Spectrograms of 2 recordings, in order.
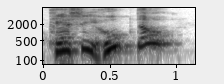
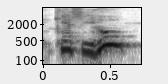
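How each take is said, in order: First: Much higher, louder playful rise; tease, squeaking up on though; teasing question. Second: Teasing repeat. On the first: Teasing question about the announcer. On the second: Repeats the tease. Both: Real, not acted.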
